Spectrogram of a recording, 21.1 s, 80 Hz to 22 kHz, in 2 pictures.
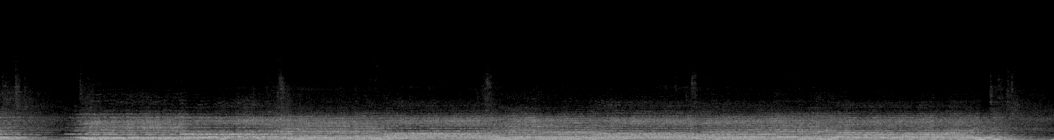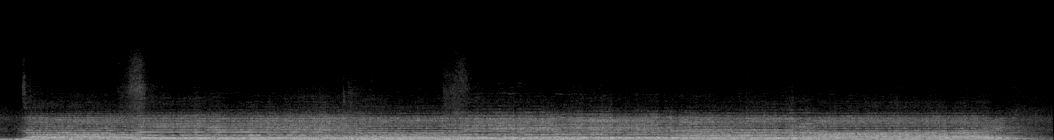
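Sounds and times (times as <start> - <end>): choir singing sustained chords: 0.0 - 21.0
orchestra with violins: 0.0 - 21.0.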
